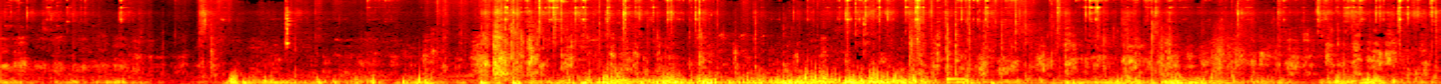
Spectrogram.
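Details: At a dog park, two dogs test battle skills in a play fight, giving a long, building stretch of deep, rumbling growls and snarls. A loud, steady roar of guttural noise runs through the middle seconds.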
